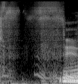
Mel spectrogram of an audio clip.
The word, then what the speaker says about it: Fuchs: I almost said Fuchs. I almost did the U in the other pronunciation. I was like, stopped. I was like, it's Fuchs. Wait.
